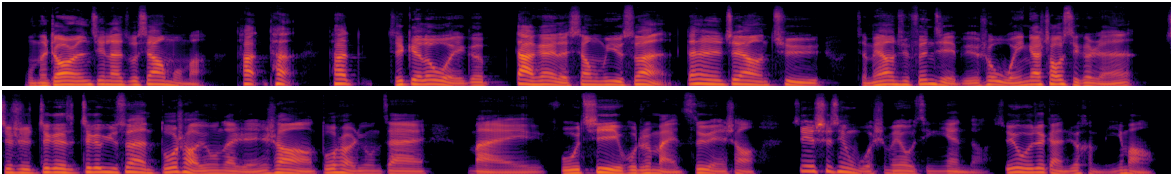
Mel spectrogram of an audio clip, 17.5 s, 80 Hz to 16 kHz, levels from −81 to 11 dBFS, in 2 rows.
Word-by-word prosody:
我 110 - -8
们 115 +1 +1
招 160 +5 +6
人 155 +1 +3
进 165 0 0
来 155 0 +5
做 155 0 -2
项 170 +1 +3
目 120 -6 -3
嘛， 85 -2 -8 0.2
他 - - +2
他 - - -1 0.2
他 195 -2 +2 0.2
只 155 - 0
给 175 0 +3
了 175 +1 +2
我 155 -9 +1
一 105 - -2
个 130 +4 -3 0.2
大 185 -3 +8
概 165 -1 +4
的 120 -3 +2
项 155 +7 0
目 150 0 -1
预 150 -2 +1
算。 165 +4 +2
但 190 +2 +3
是 175 -3 +4
这 180 - +2
样 155 -5 +4
去 125 -5 -2 0.2
怎 110 - -8
么 120 - -2
样 165 +2 +4
去 155 - 0
分 180 +6 0
解， 120 - 0
比 105 - -8
如 110 - -3
说 160 - -2
我 115 -6 0
应 130 - 0
该 160 +1 +4
招 180 0 +3
几 140 -5 -2
个 120 0 -1
人， 105 +5 -3 0.2
就 160 - -2
是 150 -1 0
这 140 +6 -1
个 165 -3 +2
这 150 +6 -1
个 180 - +3
预 175 -1 +1
算 165 -5 +1
多 170 +7 -1
少 185 -11 +2
用 125 +1 -4
在 115 -2 -3
人 100 +4 -4
上， 135 -8 +1
多 155 +7 -3
少 150 -7 0
用 115 0 -8
在 110 -2 -2 0.3
买 90 -2 -2
服 125 - -6
务 140 - +3
器 140 -1 +4
或 135 - -4
者 135 +1 -1
买 95 -8 -1
资 150 +12 -5
源 115 -8 -1
上， 105 -4 -5 0.3
这 225 - -5
些 215 - +1
事 210 0 +3
情 180 -8 -1
我 105 - -6
是 130 - -10
没 120 - -4
有 115 -3 -3
经 105 +1 -13
验 105 -3 -5
的， 85 -1 -15
所 155 - -7
以 - - +1
我 170 -2 +1
就 170 - +1
感 120 -10 -3
觉 120 - -5
很 115 -4 -12
迷 95 +6 -11
茫。 85 -10 -5
135 Hz, 325 characters per minute, -24 LUFS, 110-165 Hz, 0.3 s, 大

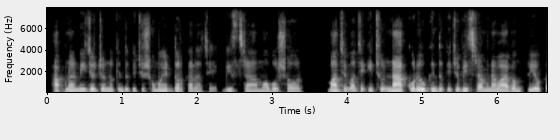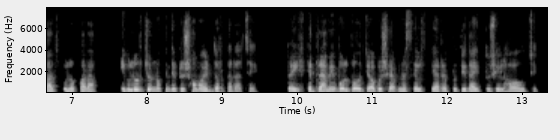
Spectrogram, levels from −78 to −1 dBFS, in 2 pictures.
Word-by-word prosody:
আপনার 140 +3 0
নিজের 145 0 +2
জন্য 140 -1 +1
কিন্তু 130 -1 -2
কিছু 125 -1 -6
সময়ের 135 -4 0
দরকার 115 -5 -1
আছে। 90 - -11 0.2
বিশ্রাম, 115 -3 -2
অবসর, 105 -3 -1 0.4
মাঝে, 125 +3 +5
মাঝে 145 +1 0
কিছু 150 +3 -3 0.2
না 130 - +10
করেও 165 +4 +8
কিন্তু 180 -3 +2
কিছু 160 - -2
বিশ্রাম 140 +1 +1
নেওয়া 130 0 +4
এবং 120 - +2
প্রিয় 150 -2 +4
কাজগুলো 125 0 0
করা, 115 -3 +1 0.4
এগুলোর 160 +5 +2
জন্য 165 -1 +2
কিন্তু 155 -4 -4
একটু 140 - -3
সময়ের 145 -6 0
দরকার - - -6
আছে। - - -12 0.4
তো - - -9
এক্ষেত্রে 185 - -2
আমি 165 - 0
বলবো 145 +1 +2
যে - - -1
অবশ্যই 135 +1 -1
আপনার 135 -3 -3
self-care 125 -1 -1
এর - - -6
প্রতি 125 -1 -1
দায়িত্বশীল 115 +1 -2
হওয়া 105 -3 0
উচিৎ। - - -15
130 Hz, 195 wpm, -24 LUFS, 120-145 Hz, 0.4 s, না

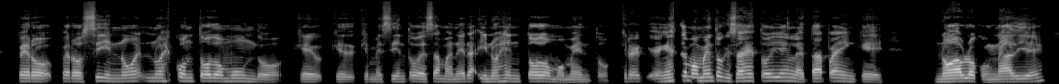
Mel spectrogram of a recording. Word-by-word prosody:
pero 140 -1 +1
pero 140 -1 0
sí, 160 +3 +2
no 140 +3 -2
e - - -12
no 155 0 -4
es - - -5
con 160 -3 -3
todo 155 -1 +2
mundo 130 -7 -5
que 120 -1 -4
que 120 -1 -7
que - - -12
me 115 -1 -9
siento 130 +3 -2
de 130 - +3
esa 135 +3 0
manera 125 +3 -2
y 135 -2 -2
no 135 0 -1
es 145 - -1
en 135 -1 -4
todo 145 0 +3
momento. 115 -2 -7
Creo 145 +1 -3
que - - -5
en 150 - 0
este 165 +5 +1
momento 170 +2 +3
quizás 155 +1 +4
estoy 170 +1 -1
en 170 -2 -2
la 135 - +1
etapa 140 +3 +1
en 135 -2 -6
que 115 -3 -4 0.5
no 135 +3 +7
hablo 145 0 +7
con 120 -1 -7
nadie 135 +5 +1
140 Hz, 225 wpm, -25 LUFS, 125-155 Hz, 0.5 s, no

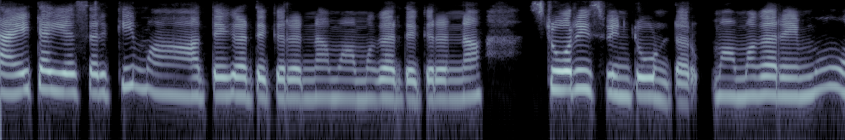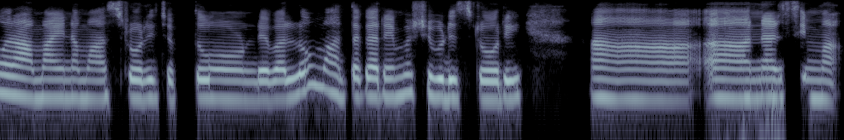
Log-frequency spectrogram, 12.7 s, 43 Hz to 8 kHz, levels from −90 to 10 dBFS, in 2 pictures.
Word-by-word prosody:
నైటయ్యేసరికి 255 0 +3 0.2
మా 255 - -5 0.3
అత్తయ్యగారి 225 0 +1
దగ్గరన్నా, 210 0 -2
మా 205 - -9
అమ్మగారి 205 0 -1
దగ్గరన్నా 200 +2 -1 0.5
స్టోరీస్ 285 -2 +7
వింటూ 225 -2 +1
ఉంటారు. 180 -2 -3 0.2
మా 225 - -4
అమ్మగారేమో 230 +3 0 0.3
రామాయణం 210 -1 -1
ఆ - - -4
స్టోరీ 205 0 -1
చెప్తూ 200 +1 -4 0.3
ఉండేవాళ్ళు. 200 +5 +1
మా 280 - -2
అత్తగారేమో 220 +2 -1
శివుడి 215 -3 +2
స్టోరీ. 195 0 0 0.6
ఆహ్, 195 -2 -1 0.2
ఆ - - +3 0.3
నరసింహ. 205 0 -1
210 Hz, 115 wpm, -24 LUFS, 200-230 Hz, 0.6 s, స్టోరీస్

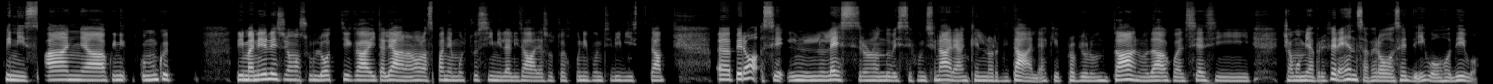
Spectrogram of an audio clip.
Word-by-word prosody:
quindi 205 -5 +1
Spagna, 200 +1 +3
quindi 205 +1 -3
comunque 220 +2 0 0.6
rimanere, 215 +2 +5
diciamo, 210 -2 -2
sull'ottica 205 0 0
italiana, 195 -1 +2
no, 195 - 0
la 190 - -1
Spagna 200 +1 -3
è - - -3
molto 190 +2 -6
simile 190 -1 -3
all'Italia 175 -1 -2
sotto 180 +1 -11
alcuni 185 +1 -5
punti 185 0 -8
di 190 - -4
vista. 185 +1 -5 0.6
Uhm, 225 -1 +3
però 265 +6 +5
se 195 - -1
l 190 +1 0
l'estero 195 -2 +2
non 185 0 -1
dovesse 180 0 -4
funzionare, 190 +1 +1
anche 180 +2 -4
il 185 - -1
Nord 175 -2 -4
Italia 165 -3 +1
che 175 +1 -8
è - - -14
proprio 175 -1 -4
lontano 180 +3 +3
da 180 0 +2
qualsiasi 170 -1 -5 0.3
diciamo 185 -1 -2
mia 185 -1 +1
preferenza, 215 0 +1
però 170 -1 -1
se 195 +3 -2
devo, 170 -2 -3
devo. 185 -1 -2
190 Hz, 180 wpm, -21 LUFS, 180-205 Hz, 0.6 s, rimanere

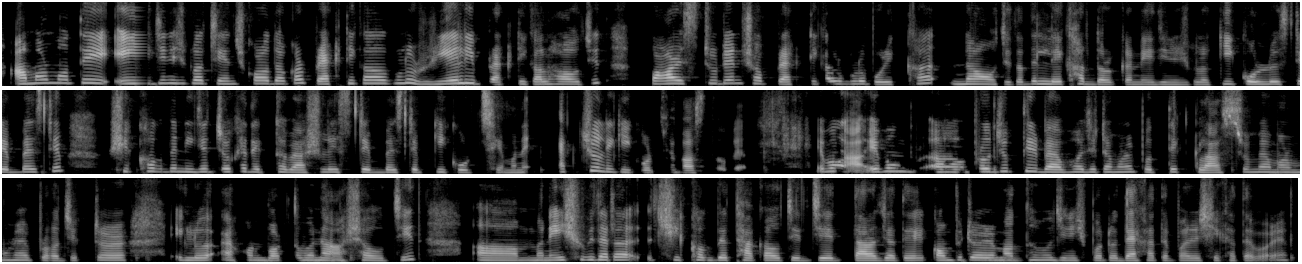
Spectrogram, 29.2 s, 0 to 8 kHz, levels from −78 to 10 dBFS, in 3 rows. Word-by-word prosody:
আমার 315 +4 +3
মতে 330 +1 -1 0.3
এই 285 - +7 0.2
জিনিসগুলা 300 -1 -1
চেঞ্জ 255 -1 -3
করা 285 0 +2
দরকার। 320 +5 0
প্র্যাকটিক্যালগুলো 300 +5 +2 0.2
রিয়েলি 295 +6 +7
প্র্যাকটিক্যাল 225 +1 -1
হওয়া 230 0 +1
উচিত। 335 +1 -6 0.4
পার 280 +2 +7
স্টুডেন্ট 300 +1 -2
সব 280 -3 -3
প্র্যাকটিক্যালগুলো 245 +3 -1
পরীক্ষা 215 +7 -4 0.3
নেওয়া 235 -1 +4
উচিত। 215 -1 -8
তাদের 250 +4 -3
লেখার 230 +1 -1
দরকার 205 0 -4
নেই 200 - -3
জিনিসগুলো। 200 +1 -9
কি 240 - +4
করল? 225 -1 +2
স্টেপ 240 -3 0
বাই 255 - +1
স্টেপ, 345 +1 -3 0.4
শিক্ষকদের 290 -1 -3
নিজের 265 0 -4
চোখে 285 +2 -1
দেখতে 245 - -7
হবে 230 -2 0
আসলে 235 +2 -1
স্টেপ 235 -3 +1
বাই 225 - -1
স্টেপ 230 -2 -2
কি 235 - -2
করছে? 210 -4 +4
মানে 215 +2 -4 0.3
একচুয়ালি 340 -7 +1
কি 220 - 0
করছে 205 +1 -8
বাস্তবে? 190 0 -2 0.6
এবং 295 - 0
আ - - +11 0.2
এবং 300 +1 -2 0.3
আ - - +4 0.3
প্রযুক্তির 290 +1 0
ব্যবহার 240 +2 +3
যেটা 250 +1 -4
মনে 250 +1 -4
হয়, 255 - -13
প্রত্যেক 250 +2 -4
ক্লাসরুমে 215 +3 +3
আমার 225 0 -5
মনে 220 0 -8
হয় 220 -2 -7
প্রজেক্টর 210 +3 -4 0.5
এগুলো 220 -1 -2 0.2
এখন 225 - -10
বর্তমানে 220 +1 -2
আসা 225 - 0
উচিত। 260 +10 0 0.5
আ - - +5 0.4
মানে 220 0 -1
এই 245 - +3
সুবিধাটা 265 -1 +1 0.3
শিক্ষকদের 230 -2 -1
থাকা 220 0 +1
উচিত 215 -1 -3
যে, 210 - +3 0.2
তারা 205 0 +7
যাতে 210 0 -3 0.2
কম্পিউটারের 225 +1 0
মাধ্যমেও 230 +2 -5
জিনিসপত্র 210 0 -7
দেখাতে 205 +1 0
পারে, 205 0 -4
শেখাতে 205 -2 -8
পারে। 225 - -7
235 Hz, 170 wpm, -25 LUFS, 215-275 Hz, 0.6 s, আ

